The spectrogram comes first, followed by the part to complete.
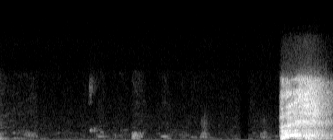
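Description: Faint, scattered scratches of a marker writing on a whiteboard, then, about three and a half seconds in, a sudden loud rush of noise lasting under a second.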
